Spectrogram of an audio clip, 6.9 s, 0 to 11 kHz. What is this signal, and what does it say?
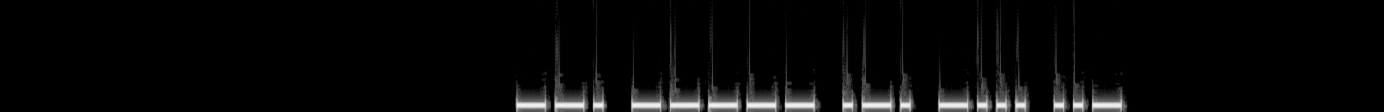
Morse code, heard as a keyed tone, about 25 wpm, 700 Hz. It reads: G0RBU
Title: DXCC-100 Call Signs - 5 Characters - Repeated 3x - 25wpm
